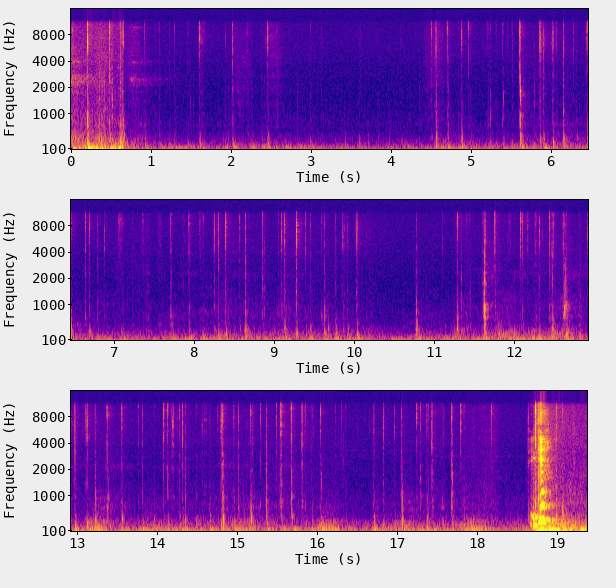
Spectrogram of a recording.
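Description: Soft, steady typing on a computer keyboard, light rapid keystrokes in loose bursts with a louder click near the end, quiet and close.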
